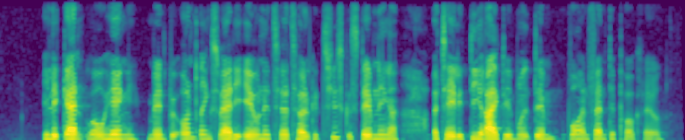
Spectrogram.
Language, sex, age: Danish, female, 22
